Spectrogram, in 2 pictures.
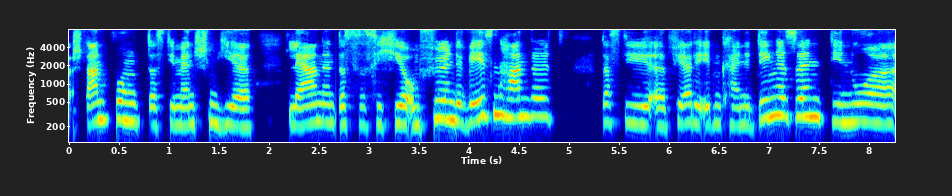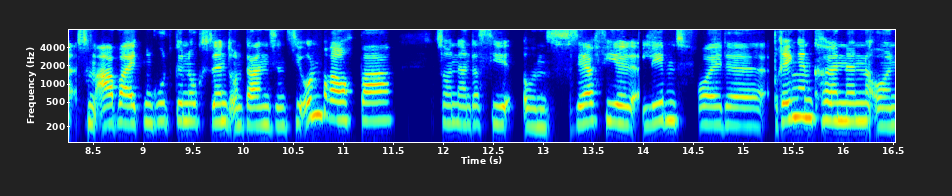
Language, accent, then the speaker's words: German; Germany; moved away as an adult; Ich habe natürlich Heimweh. Ich vermisse meine Heimat Deutschland zutiefst.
